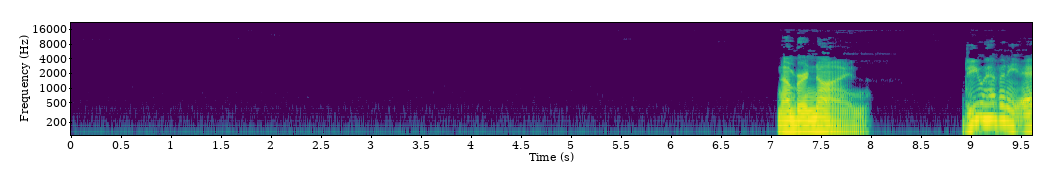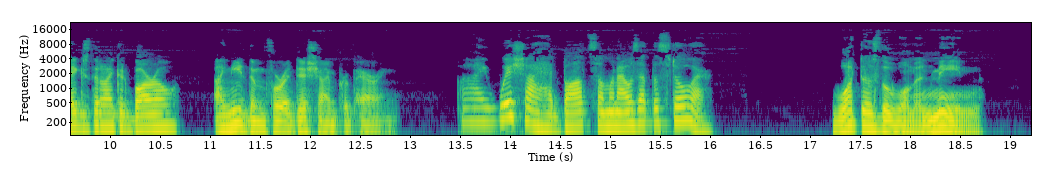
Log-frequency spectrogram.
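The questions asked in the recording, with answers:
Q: What does the woman mean?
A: She doesn't have any eggs.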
